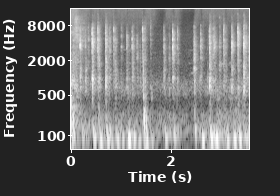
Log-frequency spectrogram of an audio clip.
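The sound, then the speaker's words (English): Rapid typing on a computer keyboard, many quick light key clicks in an uneven stream with a brief pause midway, faint and alone without voices. “You really have to type all that?”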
